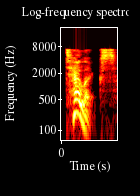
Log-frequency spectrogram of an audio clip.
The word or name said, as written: telex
